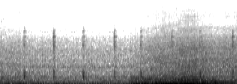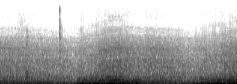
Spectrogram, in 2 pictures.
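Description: A truck engine rumbles low, rising and falling in surges.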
